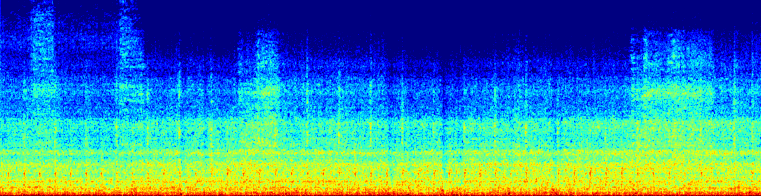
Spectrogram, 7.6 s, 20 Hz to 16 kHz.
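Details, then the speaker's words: 1962 Chevrolet C10 V8 just started, carburetor idle raised, timing being adjusted, old possibly bad spark plugs, thermostat not yet open: deep idle with uneven, shaky pulse; rough idle, perhaps misfiring cylinder. "I still haven't changed the spark plugs, so don't be too alarmed about it running rough."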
